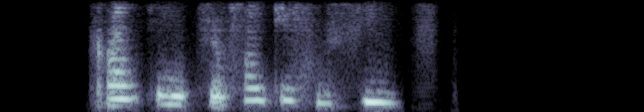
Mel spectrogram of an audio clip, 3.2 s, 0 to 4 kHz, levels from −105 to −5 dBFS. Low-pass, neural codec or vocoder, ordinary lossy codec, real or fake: 3.6 kHz; codec, 44.1 kHz, 0.9 kbps, DAC; Opus, 24 kbps; fake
